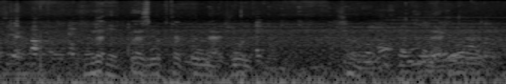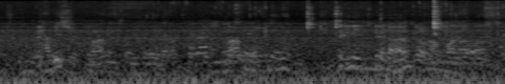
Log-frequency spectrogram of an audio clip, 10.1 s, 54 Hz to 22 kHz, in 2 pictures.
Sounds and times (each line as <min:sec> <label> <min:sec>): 0:05.2 campfire 0:10.1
